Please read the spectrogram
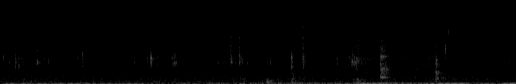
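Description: Faint typing on a computer keyboard: irregular, quick key clicks as a line of code is entered.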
